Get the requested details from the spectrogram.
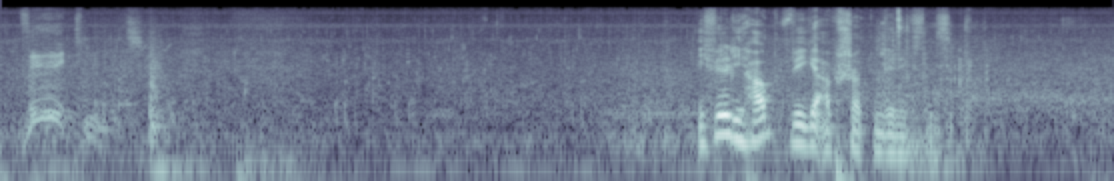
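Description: A young man talks into a microphone with animation, close by.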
